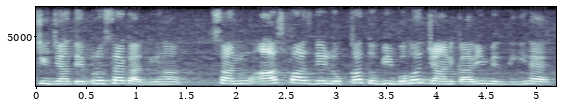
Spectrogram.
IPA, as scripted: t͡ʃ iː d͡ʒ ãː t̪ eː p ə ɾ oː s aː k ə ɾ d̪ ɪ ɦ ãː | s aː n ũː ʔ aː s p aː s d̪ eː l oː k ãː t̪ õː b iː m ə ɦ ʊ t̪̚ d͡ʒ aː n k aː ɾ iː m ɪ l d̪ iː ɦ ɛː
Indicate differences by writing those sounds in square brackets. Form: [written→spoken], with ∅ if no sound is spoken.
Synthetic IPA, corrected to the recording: t͡ʃ iː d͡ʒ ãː t̪ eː p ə ɾ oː s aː k ə ɾ d̪ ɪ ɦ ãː | s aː n ũː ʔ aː s p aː s d̪ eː l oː k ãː t̪ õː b iː [m→b] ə ɦ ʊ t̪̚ d͡ʒ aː n k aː ɾ iː m ɪ l d̪ iː ɦ ɛː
